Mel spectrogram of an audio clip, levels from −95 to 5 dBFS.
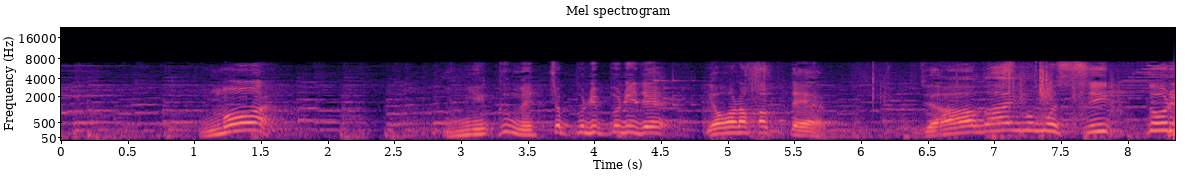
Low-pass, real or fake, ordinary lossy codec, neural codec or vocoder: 7.2 kHz; fake; none; vocoder, 44.1 kHz, 80 mel bands, Vocos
